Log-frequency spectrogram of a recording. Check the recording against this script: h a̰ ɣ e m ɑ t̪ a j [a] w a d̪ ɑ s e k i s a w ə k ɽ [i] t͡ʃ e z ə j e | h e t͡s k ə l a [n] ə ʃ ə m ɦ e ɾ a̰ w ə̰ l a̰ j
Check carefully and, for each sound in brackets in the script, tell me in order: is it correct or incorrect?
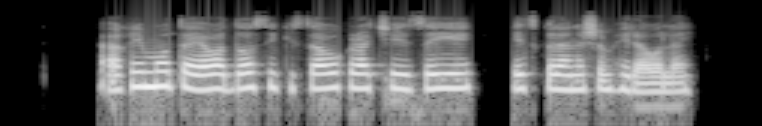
correct, incorrect, correct

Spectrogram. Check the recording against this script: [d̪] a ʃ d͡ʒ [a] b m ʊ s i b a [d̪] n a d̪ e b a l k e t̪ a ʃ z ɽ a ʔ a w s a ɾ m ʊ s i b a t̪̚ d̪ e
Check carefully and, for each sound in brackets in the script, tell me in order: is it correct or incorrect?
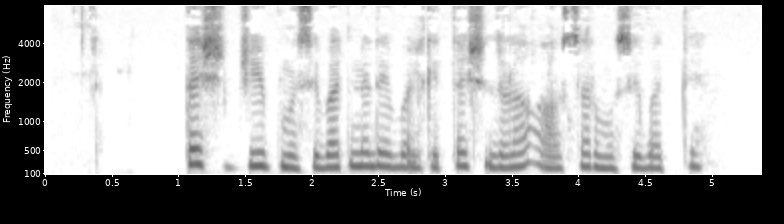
incorrect, incorrect, incorrect

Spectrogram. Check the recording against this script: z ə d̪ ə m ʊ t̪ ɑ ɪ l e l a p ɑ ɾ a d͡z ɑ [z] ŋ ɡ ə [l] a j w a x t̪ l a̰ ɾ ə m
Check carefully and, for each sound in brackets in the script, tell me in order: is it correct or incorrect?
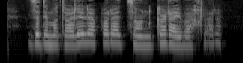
incorrect, incorrect

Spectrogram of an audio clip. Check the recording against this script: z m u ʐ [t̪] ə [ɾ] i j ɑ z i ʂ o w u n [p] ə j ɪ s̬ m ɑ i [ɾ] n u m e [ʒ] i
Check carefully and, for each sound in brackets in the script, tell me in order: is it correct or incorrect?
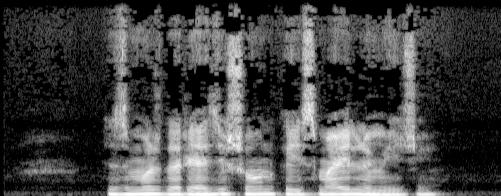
incorrect, correct, incorrect, incorrect, correct

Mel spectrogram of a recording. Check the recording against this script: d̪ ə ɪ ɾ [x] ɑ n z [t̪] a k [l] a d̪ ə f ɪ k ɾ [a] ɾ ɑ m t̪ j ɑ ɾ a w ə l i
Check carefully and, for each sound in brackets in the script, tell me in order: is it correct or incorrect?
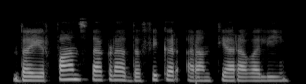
incorrect, incorrect, incorrect, correct

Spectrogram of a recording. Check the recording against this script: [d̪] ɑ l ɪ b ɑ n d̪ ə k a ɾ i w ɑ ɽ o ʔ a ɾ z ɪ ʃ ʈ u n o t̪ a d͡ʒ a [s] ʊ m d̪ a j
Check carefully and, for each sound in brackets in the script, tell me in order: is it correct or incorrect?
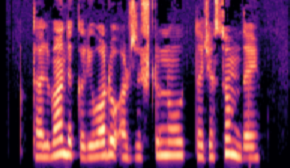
incorrect, correct

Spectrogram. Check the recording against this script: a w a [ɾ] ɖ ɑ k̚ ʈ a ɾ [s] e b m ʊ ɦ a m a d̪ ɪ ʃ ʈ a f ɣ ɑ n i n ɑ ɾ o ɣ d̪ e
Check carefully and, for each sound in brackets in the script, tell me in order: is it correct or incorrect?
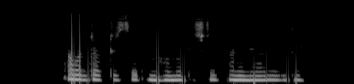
incorrect, correct

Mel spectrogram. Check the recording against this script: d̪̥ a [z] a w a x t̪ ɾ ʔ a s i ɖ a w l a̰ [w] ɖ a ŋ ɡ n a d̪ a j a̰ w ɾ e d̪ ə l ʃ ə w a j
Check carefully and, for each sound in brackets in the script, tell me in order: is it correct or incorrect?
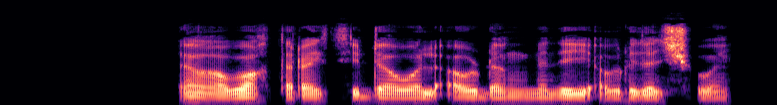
incorrect, correct

